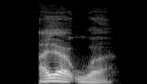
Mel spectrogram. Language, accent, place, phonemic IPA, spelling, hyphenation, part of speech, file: German, Germany, Berlin, /ˈaɪ̯ɐˌʔuːɐ̯/, Eieruhr, Ei‧er‧uhr, noun, De-Eieruhr.ogg
- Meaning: egg timer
